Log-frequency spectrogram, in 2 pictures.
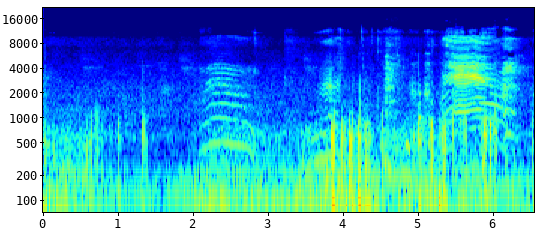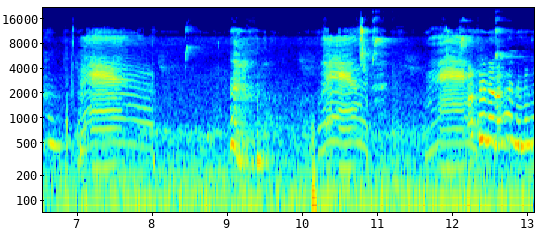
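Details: Domestic cat screaming: drawn-out, arching meows roughly every one to two seconds, five loud calls with rising then falling pitch, mixed with people talking, clicks and thumps in the background.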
